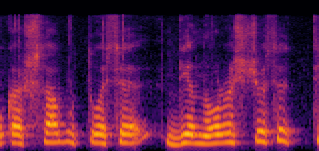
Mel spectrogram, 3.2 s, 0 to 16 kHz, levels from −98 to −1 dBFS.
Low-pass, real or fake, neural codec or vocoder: 10.8 kHz; real; none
